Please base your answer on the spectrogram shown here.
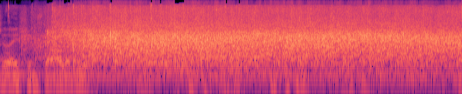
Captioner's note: audience clapping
